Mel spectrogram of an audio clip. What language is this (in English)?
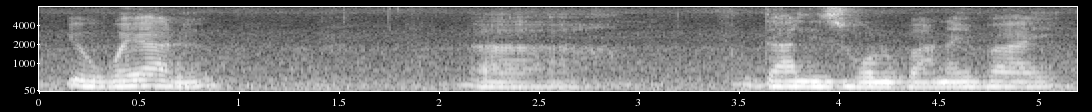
Bodo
